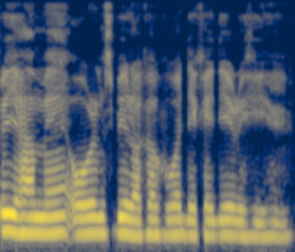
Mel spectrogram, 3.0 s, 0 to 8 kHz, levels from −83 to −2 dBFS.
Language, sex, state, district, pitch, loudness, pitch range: Hindi, male, Arunachal Pradesh, Lower Dibang Valley, 135 Hz, -15 LUFS, 130-150 Hz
